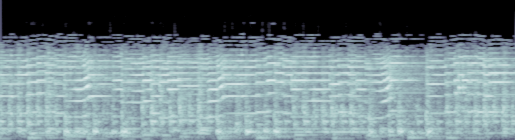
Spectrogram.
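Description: Instrumental passage of Arabic orchestral music: violins, keyboard and electric guitar play the melody over a hand-drum rhythm, with the melody sliding up in pitch several times.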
